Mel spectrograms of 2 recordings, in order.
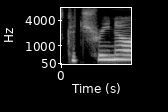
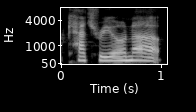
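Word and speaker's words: Caitríona: I don't know how you pronounce it, if it's Katrina or Catriona Belfi. I think it's Katrina.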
